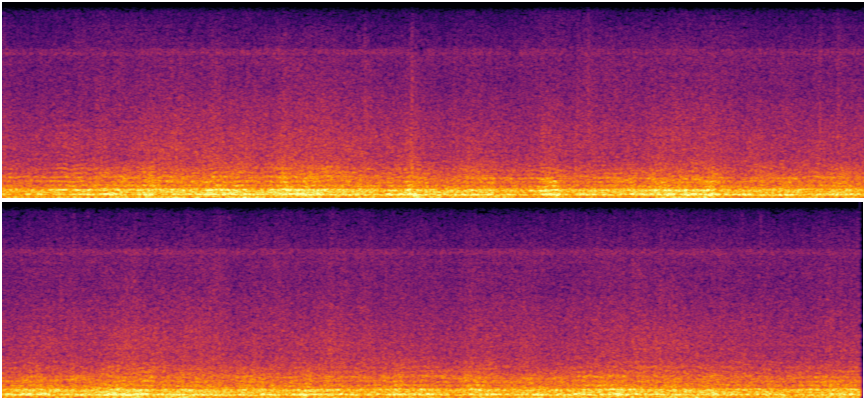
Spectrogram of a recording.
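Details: Crowded honey bee hive entrance, bees very active arriving and leaving; an even, continuous low hum of many wingbeats with stacked harmonic tones and no other sounds.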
